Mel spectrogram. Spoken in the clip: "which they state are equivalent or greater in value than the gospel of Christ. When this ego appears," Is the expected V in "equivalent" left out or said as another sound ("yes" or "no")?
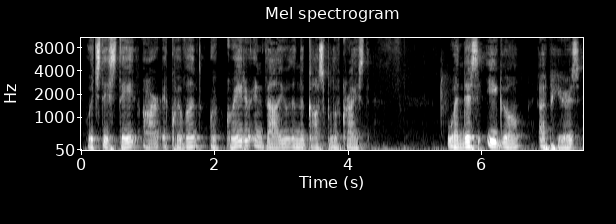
no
